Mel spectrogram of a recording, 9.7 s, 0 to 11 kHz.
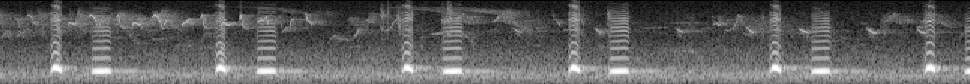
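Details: Common cuckoo calling in spring: a low two-note 'cu-coo', the second note slightly lower and longer, repeated about every 1.8 seconds, six pairs in all, with faint high chirps from other birds behind.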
